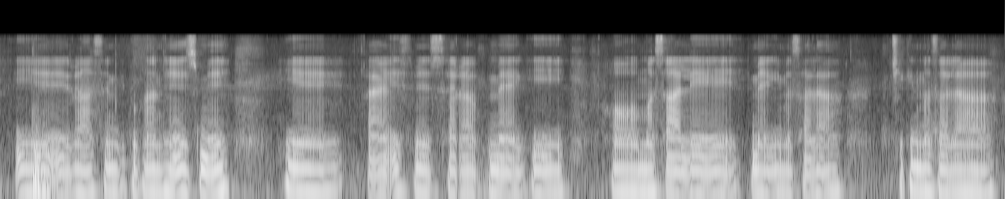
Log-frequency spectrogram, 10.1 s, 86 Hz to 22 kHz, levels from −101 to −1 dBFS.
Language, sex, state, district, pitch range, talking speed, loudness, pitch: Hindi, male, Uttar Pradesh, Budaun, 95-100 Hz, 100 wpm, -20 LUFS, 100 Hz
